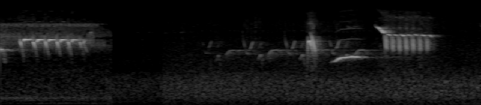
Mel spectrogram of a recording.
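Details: Male Eastern towhee, "drink your tea" song: a rapid high trill opens, then scattered short notes, then a second buzzy trill.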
